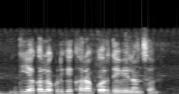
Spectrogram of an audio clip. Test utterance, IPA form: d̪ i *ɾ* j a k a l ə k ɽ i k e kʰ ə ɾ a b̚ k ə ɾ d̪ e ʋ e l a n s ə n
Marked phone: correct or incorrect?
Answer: incorrect: none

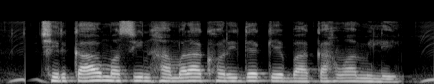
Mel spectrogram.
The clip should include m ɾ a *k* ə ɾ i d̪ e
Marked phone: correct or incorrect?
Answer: incorrect: kʰ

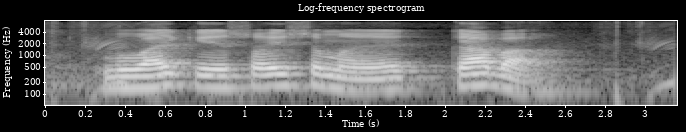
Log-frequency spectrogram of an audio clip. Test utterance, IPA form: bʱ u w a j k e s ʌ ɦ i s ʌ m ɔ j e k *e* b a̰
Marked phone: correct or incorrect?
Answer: incorrect: a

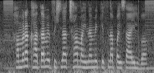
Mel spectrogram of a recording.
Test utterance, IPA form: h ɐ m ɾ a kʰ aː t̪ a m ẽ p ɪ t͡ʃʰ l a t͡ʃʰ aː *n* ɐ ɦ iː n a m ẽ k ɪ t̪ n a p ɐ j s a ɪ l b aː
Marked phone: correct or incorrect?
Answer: incorrect: m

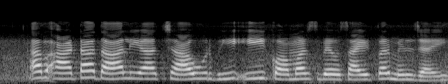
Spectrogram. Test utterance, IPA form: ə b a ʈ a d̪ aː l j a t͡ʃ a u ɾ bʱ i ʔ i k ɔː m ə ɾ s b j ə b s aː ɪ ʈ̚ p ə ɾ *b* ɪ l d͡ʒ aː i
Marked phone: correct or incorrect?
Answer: incorrect: m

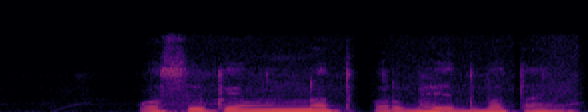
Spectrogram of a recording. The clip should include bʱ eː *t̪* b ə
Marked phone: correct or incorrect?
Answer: incorrect: d̪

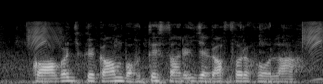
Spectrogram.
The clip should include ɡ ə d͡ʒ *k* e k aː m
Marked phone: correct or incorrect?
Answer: correct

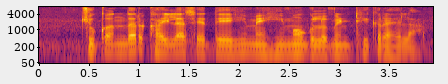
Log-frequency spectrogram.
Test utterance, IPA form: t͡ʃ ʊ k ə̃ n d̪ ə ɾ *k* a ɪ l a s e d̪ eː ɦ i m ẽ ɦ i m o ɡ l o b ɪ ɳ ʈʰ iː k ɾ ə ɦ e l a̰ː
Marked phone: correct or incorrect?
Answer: incorrect: kʰ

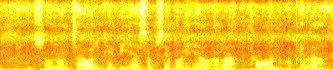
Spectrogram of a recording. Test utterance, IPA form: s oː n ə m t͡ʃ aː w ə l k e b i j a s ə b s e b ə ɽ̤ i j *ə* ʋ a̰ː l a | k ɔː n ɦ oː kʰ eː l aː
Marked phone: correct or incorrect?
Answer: incorrect: a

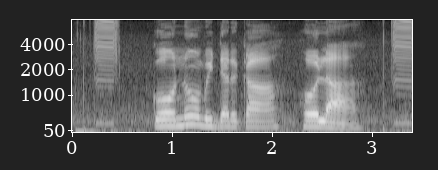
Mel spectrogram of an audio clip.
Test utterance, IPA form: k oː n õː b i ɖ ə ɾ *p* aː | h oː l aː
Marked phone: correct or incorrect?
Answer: incorrect: k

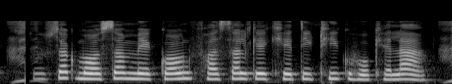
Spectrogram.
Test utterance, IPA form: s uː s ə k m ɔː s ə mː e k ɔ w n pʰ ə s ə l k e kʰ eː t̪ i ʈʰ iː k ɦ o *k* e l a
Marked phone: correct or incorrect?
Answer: incorrect: kʰ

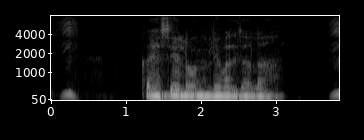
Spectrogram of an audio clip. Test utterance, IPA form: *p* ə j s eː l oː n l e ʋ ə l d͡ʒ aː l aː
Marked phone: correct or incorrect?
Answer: incorrect: k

